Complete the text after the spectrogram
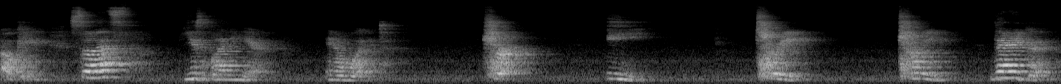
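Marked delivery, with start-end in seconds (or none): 4.8-9.5 syllable-by-syllable drill; slow sound-out. Shown as a demonstration. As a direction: split tr from ee, then blend tree. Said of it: "Say with me".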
